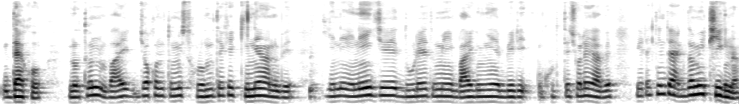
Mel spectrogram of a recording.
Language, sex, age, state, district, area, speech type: Bengali, male, 18-30, West Bengal, North 24 Parganas, urban, spontaneous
